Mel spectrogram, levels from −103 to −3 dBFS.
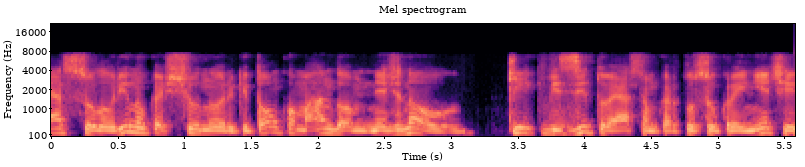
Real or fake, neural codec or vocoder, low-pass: real; none; 7.2 kHz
